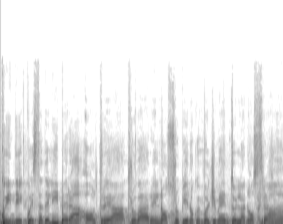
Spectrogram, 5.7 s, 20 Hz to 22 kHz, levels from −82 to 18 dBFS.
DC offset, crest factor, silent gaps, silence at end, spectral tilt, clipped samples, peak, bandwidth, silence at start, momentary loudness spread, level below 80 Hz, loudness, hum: under 0.1%; 16 dB; none; 0 s; -6.5 dB/octave; under 0.1%; -6 dBFS; 14.5 kHz; 0 s; 4 LU; -52 dBFS; -22 LUFS; none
